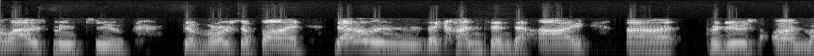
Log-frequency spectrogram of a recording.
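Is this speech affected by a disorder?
Yes: spastic quadriplegic cerebral palsy.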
